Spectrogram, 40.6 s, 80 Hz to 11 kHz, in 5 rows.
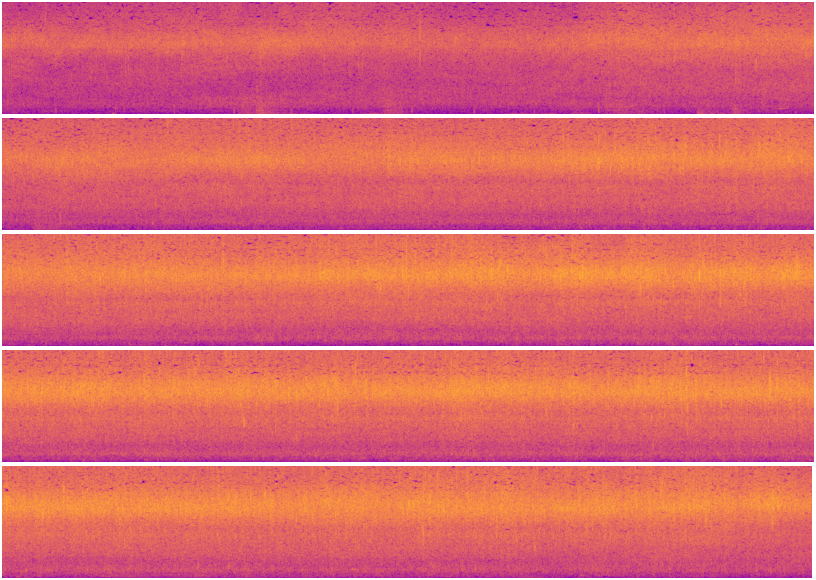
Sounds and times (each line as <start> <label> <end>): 0.0 fountain flowing 40.5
